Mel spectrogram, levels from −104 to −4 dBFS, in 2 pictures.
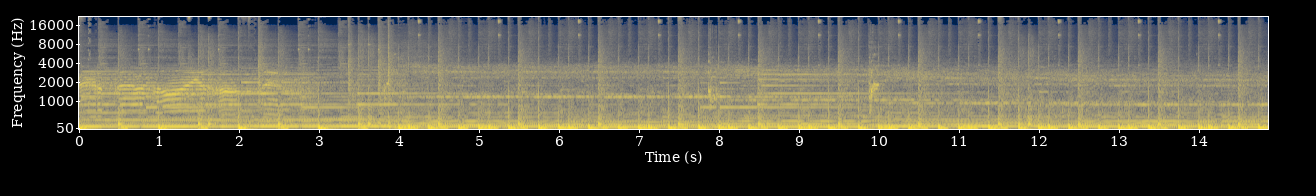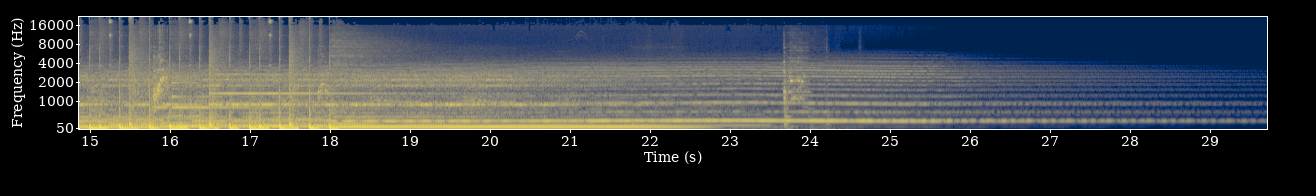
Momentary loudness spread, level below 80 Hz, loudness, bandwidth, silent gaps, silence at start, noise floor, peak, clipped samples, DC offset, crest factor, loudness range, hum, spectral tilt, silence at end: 12 LU; -18 dBFS; -16 LUFS; over 20 kHz; none; 0 s; -58 dBFS; 0 dBFS; under 0.1%; under 0.1%; 14 dB; 12 LU; none; -6 dB/octave; 3.3 s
